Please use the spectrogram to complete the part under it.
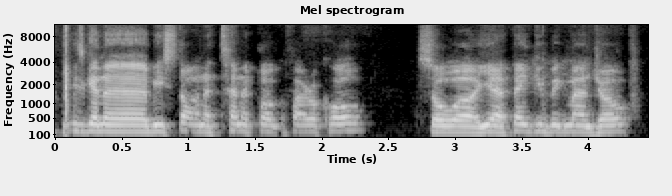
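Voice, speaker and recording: A man's voice: a little high, flat delivery, fairly quick, a little hiss or hum. A man from Eritrea hosting a casual interview, easygoing and chatty with a hype-man touch. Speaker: host.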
